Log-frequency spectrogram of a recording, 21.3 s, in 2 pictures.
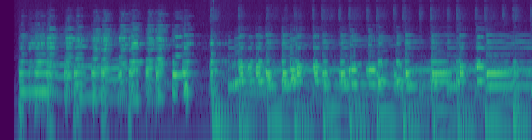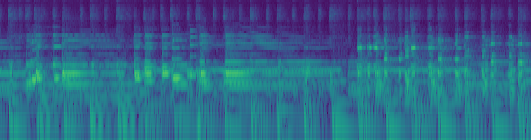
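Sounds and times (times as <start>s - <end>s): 
instrumental music: 0.3s - 21.2s.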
